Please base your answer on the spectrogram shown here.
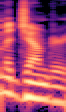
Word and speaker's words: Majumder: hey everybody Shaun Majumder here it's pronounced majumder pretty easy if you look at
